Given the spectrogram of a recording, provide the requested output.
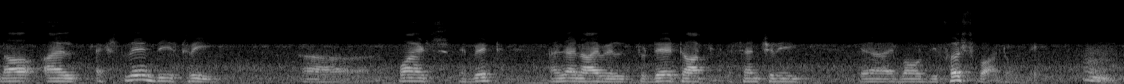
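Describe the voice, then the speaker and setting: A man speaks very slowly, with long, frequent pauses, at a fairly high pitch. Noticeable background noise and audible room echo fill the recording. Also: ordinary pitch variation. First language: not English. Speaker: Islamic preacher. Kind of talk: religious talk. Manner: hesitant, many fillers.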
